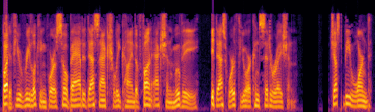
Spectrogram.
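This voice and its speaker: A man's voice: on the low side, no echo. A man narrating a scripted list of movie recommendations in a wry, playful, upbeat manner. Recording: dull, lo-fi dry sound.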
